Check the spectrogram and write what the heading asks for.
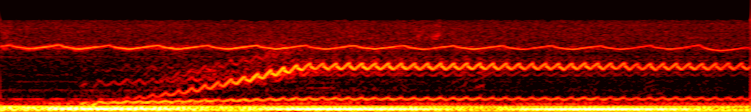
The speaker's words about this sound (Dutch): Ik gebruik alleen even de hologrammachine.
